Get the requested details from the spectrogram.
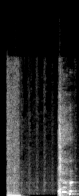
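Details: Girl coughing: two short voiced cough bursts, the second rougher and longer.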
